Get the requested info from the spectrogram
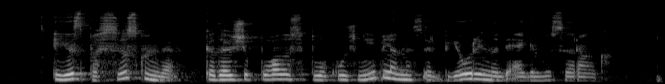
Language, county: Lithuanian, Šiauliai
